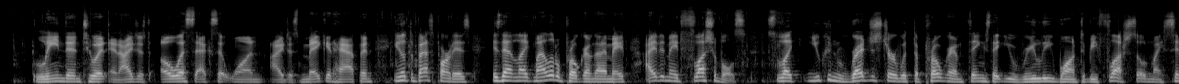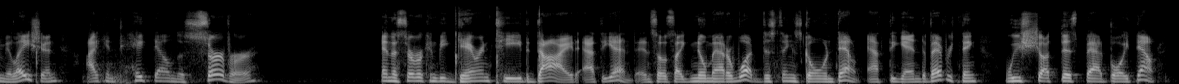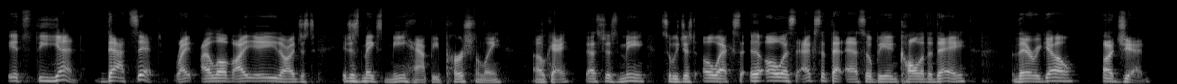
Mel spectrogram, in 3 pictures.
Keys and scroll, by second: 0.0-1.5 typing, 3.7 ctrl+c, 3.9 typing, 4.3 ctrl+u, 5.1 ctrl+u, 5.8-8.1 typing, 32.6-33.4 typing.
